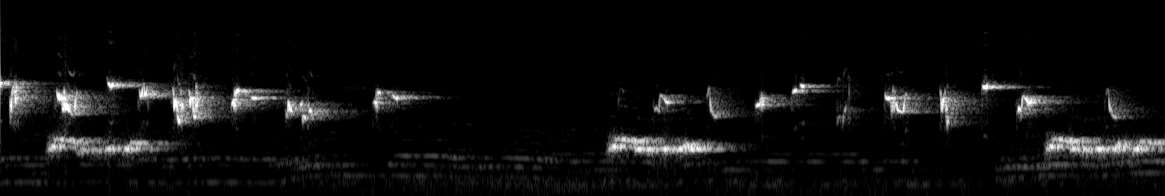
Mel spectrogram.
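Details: Yellow-vented bulbul song meant to stimulate a lazy young bird to sing. Fast bubbling whistled phrases and low buzzy notes come in two bursts separated by a quiet gap of about two seconds.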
